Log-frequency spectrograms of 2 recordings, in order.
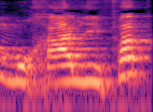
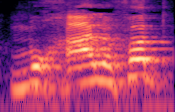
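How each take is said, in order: First: The third syllable has the vowel 'i'. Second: The third syllable has the vowel 'a'. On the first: The speaker calls it wrong. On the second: The speaker calls it right.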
